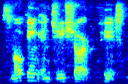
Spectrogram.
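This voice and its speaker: A man's voice: lowish voice, takes it slowly, fairly bright tone, highs cut off, a little hiss or hum. A man calling into a livestream over a video call that keeps breaking up. He talks bluntly and swears freely. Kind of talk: casual chat. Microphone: remote call connection, headphones.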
